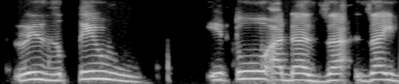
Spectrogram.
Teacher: Huruf zai ee sifatnya shofir, berdesis dan rakhaah mengalir.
